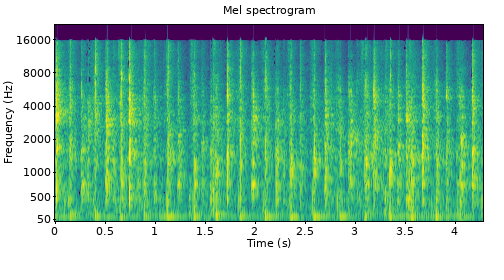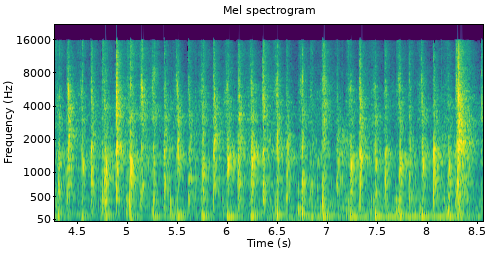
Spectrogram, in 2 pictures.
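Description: A deck of tarot cards being shuffled by hand: a rapid, continuous run of small card clicks.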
